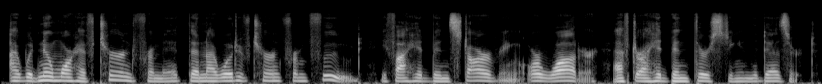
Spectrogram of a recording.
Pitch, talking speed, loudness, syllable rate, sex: 155 Hz, 220 wpm, -19 LUFS, 4.8 syllables/s, female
